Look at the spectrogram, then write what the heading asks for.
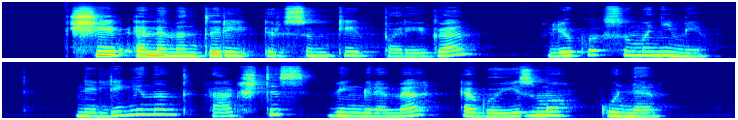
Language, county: Lithuanian, Vilnius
